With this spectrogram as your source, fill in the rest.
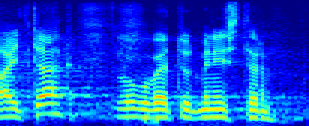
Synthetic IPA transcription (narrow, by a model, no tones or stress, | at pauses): ɑjt̪ːˑæhluɡube̞ːt̪ːˑud̪minist̪eɾ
